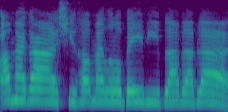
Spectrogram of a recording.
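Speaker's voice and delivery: put-on Southern belle accent. Retelling what a boss said to her, imitating a Southern belle. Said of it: "she was like this Southern".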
